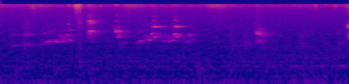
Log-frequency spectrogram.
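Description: Faint, scattered chirps of a small bird: short calls, some rising in pitch, over a low steady hum.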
